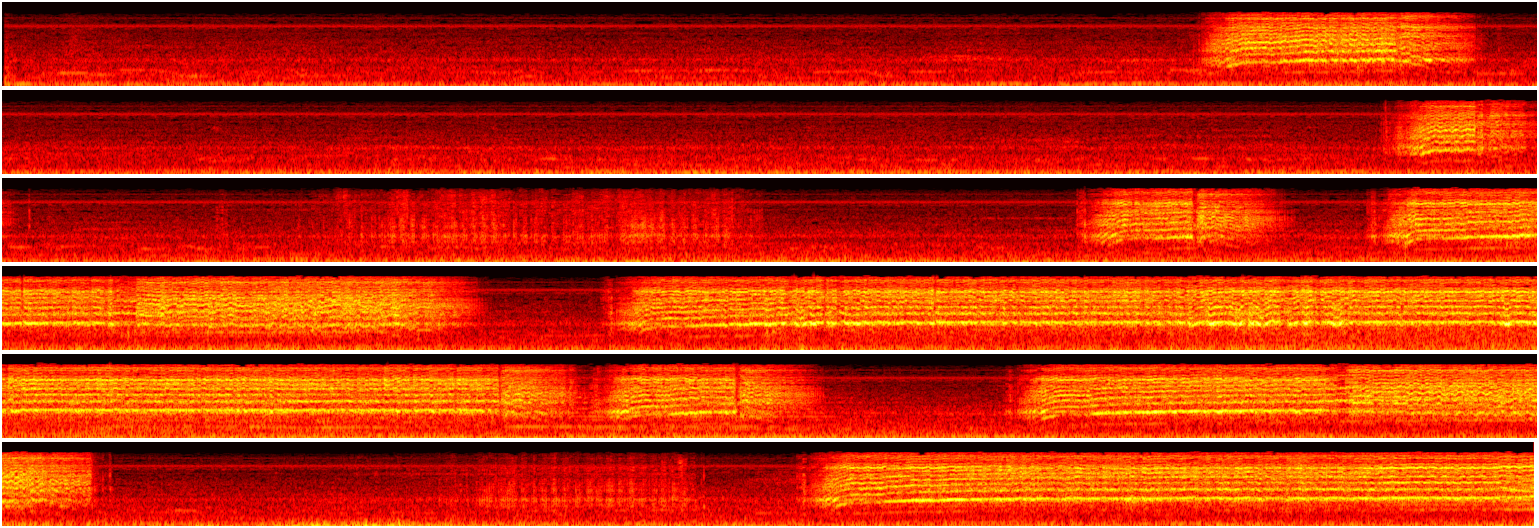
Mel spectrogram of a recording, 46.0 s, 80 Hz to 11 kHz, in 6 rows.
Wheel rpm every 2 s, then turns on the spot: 0, 0, 10, 70, 0, 0, 0, 20, 20, 10, 40, 130, 90, 130, 160, 160, 120, 40, 140, 50, 10, 120, 160.
16-20 38-40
